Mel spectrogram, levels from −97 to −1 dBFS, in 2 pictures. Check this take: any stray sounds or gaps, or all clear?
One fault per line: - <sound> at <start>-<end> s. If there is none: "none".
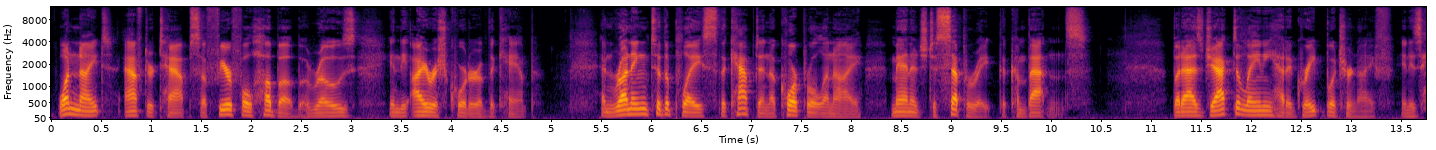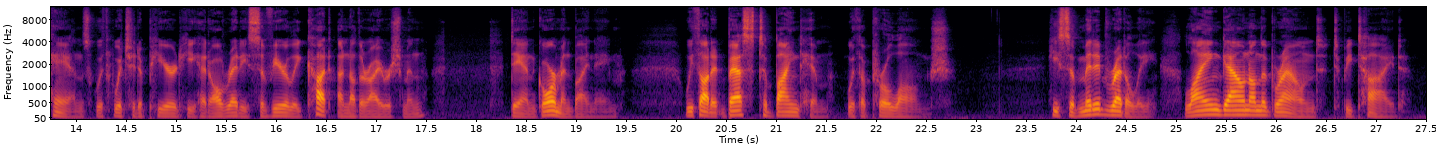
none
